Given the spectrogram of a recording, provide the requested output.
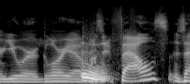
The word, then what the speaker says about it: Fowles: Growing up, Newark, New Jersey, before you were Gloria Gaynor, you were Gloria, was it Fowles? Is that how you say it? Fowles, yeah.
